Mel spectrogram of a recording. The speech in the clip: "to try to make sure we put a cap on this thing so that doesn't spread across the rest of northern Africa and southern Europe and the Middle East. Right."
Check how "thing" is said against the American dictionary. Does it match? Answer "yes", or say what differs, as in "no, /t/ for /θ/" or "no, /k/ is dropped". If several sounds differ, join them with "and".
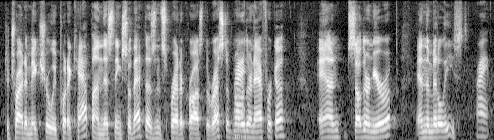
yes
